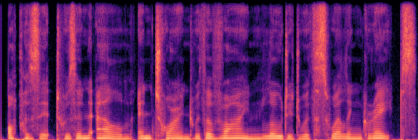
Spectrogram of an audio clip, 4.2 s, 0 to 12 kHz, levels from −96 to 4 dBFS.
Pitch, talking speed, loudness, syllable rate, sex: 180 Hz, 170 wpm, -17 LUFS, 5.0 syllables/s, female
